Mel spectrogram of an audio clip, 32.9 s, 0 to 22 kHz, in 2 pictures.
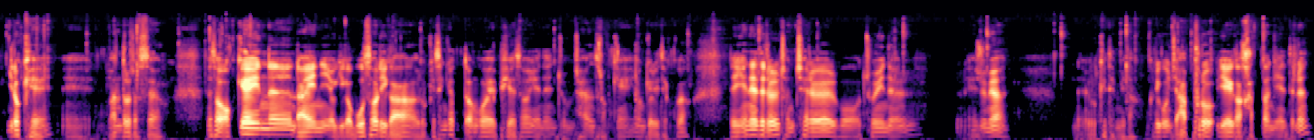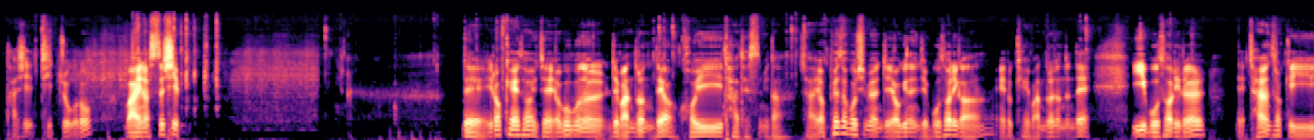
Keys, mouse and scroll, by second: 0.3 shift+right click, 2.8 shift+right click, 13.8 shift+right click, 14.7 shift+right click, 17.8-19.1 typing, 22.5 shift+right click.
